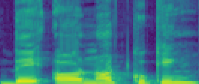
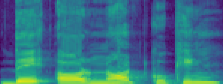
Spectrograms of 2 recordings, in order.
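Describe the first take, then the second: The two takes are said the same way.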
